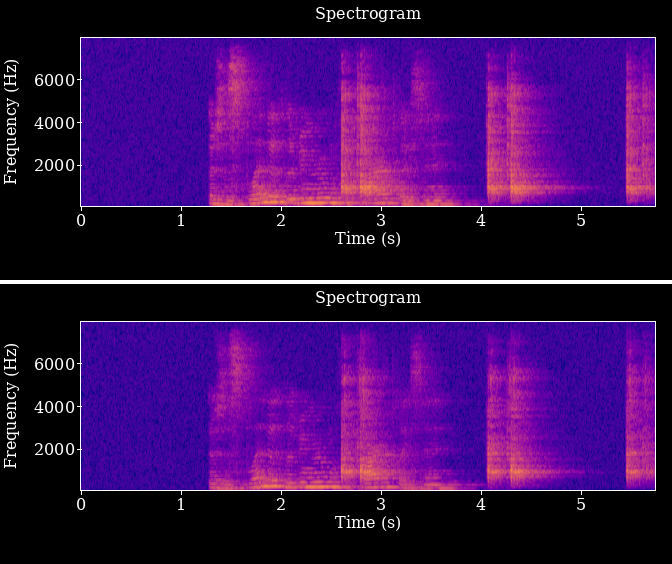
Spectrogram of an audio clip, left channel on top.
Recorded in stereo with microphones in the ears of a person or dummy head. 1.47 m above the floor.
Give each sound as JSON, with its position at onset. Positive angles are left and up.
{"t": 1.3, "sound": "a woman speaking", "side_deg": -10, "distance_m": 1.4}
{"t": 2.6, "sound": "an alarm clock", "side_deg": -10, "distance_m": 1.4}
